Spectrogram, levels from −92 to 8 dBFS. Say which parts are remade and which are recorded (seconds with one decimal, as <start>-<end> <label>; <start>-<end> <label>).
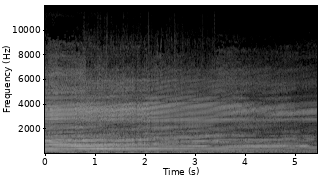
0.0-0.6 recorded; 0.6-2.1 remade; 2.1-3.7 recorded; 3.7-5.1 remade; 5.1-5.5 recorded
